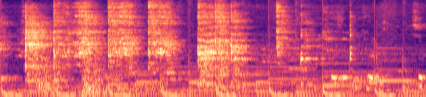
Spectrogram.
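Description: A metal spoon scrapes and knocks against a cooking pan while turnip and chicken bharta is stirred, giving repeated rhythmic clattering strokes, close and fairly loud, with no voices.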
